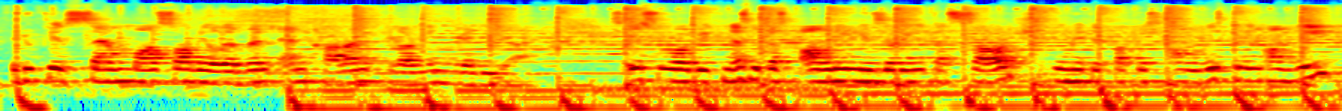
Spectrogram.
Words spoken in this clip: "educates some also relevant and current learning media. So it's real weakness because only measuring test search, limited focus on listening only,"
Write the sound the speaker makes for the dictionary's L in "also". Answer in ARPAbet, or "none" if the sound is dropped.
none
